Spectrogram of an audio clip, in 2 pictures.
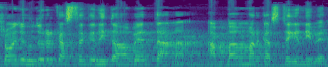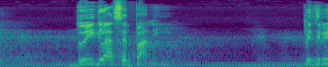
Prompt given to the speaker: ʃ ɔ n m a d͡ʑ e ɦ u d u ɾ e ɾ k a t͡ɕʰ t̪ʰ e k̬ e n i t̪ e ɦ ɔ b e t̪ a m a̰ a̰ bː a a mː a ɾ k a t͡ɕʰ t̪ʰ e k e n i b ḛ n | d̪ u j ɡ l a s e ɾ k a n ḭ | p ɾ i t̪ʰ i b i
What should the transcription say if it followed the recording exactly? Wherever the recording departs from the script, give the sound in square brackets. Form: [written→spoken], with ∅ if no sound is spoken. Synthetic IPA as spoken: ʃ ɔ [n→∅] m a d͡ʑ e ɦ u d u ɾ e ɾ k a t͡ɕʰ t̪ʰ e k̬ e n i t̪ e ɦ ɔ b e t̪ a [m→n] a̰ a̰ bː a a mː a ɾ k a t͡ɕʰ t̪ʰ e k e n i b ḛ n | d̪ u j ɡ l a s e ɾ [k→p] a n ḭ | p ɾ i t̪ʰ i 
